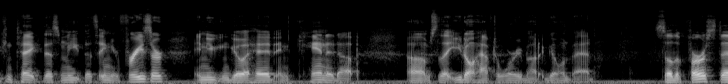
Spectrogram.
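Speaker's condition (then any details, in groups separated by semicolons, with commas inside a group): No condition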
